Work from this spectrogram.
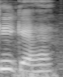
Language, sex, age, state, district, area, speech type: Punjabi, female, 45-60, Punjab, Fazilka, rural, spontaneous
